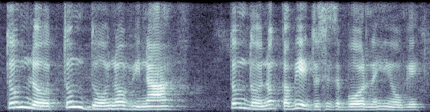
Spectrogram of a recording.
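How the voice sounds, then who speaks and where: A woman's voice: medium pitch, lively intonation, fast, warm tone, lightly acted. A woman voicing a playful middle-aged mother who teases and scolds her son in a retold romance story. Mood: teasing.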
